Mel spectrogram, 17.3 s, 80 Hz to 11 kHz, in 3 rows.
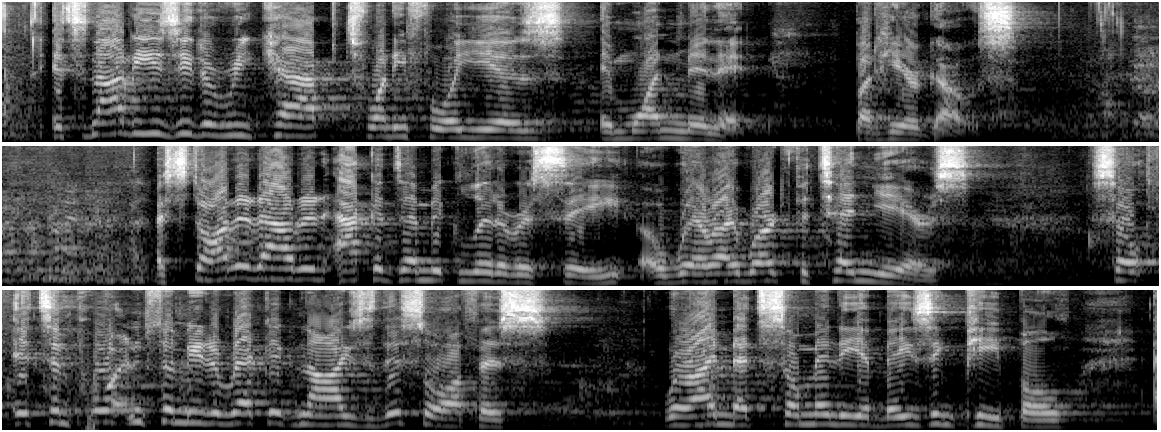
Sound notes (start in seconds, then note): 5.5 audience laughing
